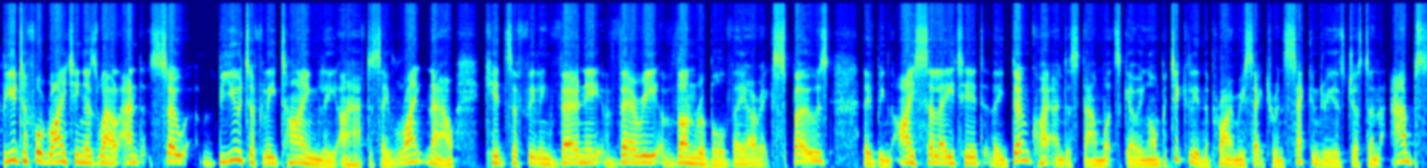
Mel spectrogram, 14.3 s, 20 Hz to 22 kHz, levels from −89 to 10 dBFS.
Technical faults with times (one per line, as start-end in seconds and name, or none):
0.00-14.27 sample clock jitter
3.55-3.63 burst of packet loss
12.03-12.07 short concealed packet loss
